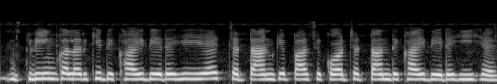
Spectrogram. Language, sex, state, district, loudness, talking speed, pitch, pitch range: Hindi, female, Uttar Pradesh, Jalaun, -11 LUFS, 205 wpm, 245 Hz, 235-250 Hz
